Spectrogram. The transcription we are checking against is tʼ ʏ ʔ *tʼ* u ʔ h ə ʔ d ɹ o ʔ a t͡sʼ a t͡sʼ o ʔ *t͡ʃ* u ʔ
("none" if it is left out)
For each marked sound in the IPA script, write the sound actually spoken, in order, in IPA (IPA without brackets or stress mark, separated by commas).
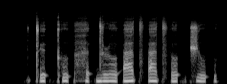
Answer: kʼ, t͡ʃ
